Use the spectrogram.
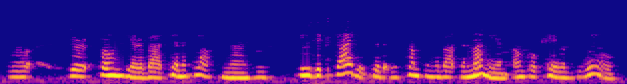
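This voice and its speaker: An anxious young heiress in a vintage radio mystery. Her voice is husky and melodramatic, catching and stammering as she talks. The old 1950s recording is thin and narrow. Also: mid-range voice, lively intonation, quick pace. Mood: earnest, uneasy. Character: anxious young heiress suspected of murder, pleading. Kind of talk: 1950s radio detective drama acting.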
